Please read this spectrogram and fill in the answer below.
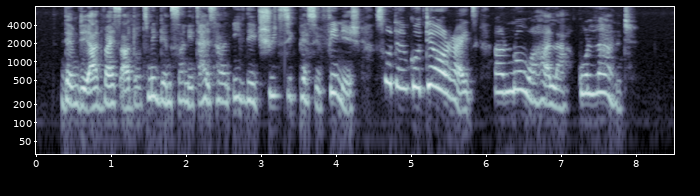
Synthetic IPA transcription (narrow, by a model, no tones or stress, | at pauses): dɛ̃mdeadvaɪsa̰dɔlˠtmek̚dɛ̃msanitʰaɪzãnifdetʰɹitsik̚pɛsĩnfiniʃ | sodɛ̃mɡodeɔlɹaɪt | ãnːowaɦalaɡ̥olãnd̥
